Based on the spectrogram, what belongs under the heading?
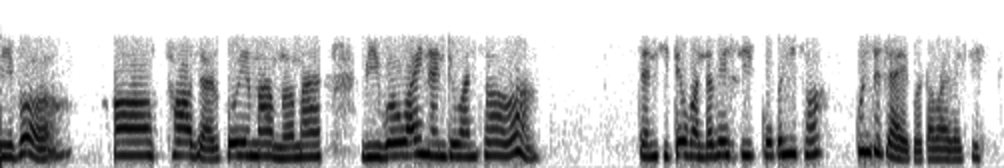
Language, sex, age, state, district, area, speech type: Nepali, female, 18-30, West Bengal, Kalimpong, rural, conversation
